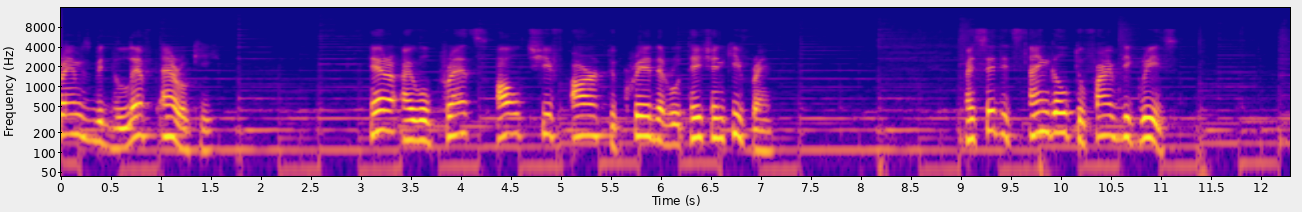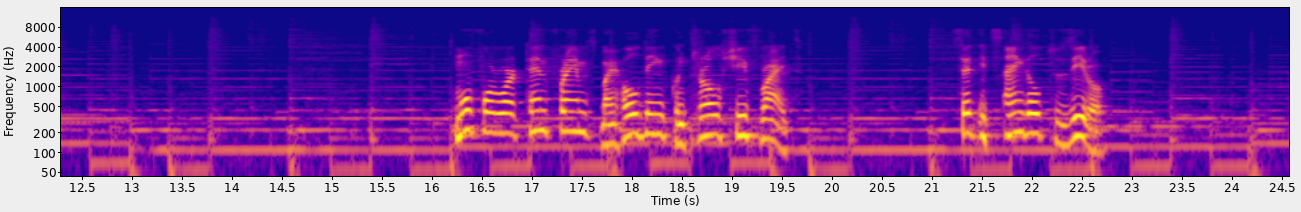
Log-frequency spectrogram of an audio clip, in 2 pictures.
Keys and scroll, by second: 3.1 alt+shift+f, 17.8 ctrl+shift+-.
